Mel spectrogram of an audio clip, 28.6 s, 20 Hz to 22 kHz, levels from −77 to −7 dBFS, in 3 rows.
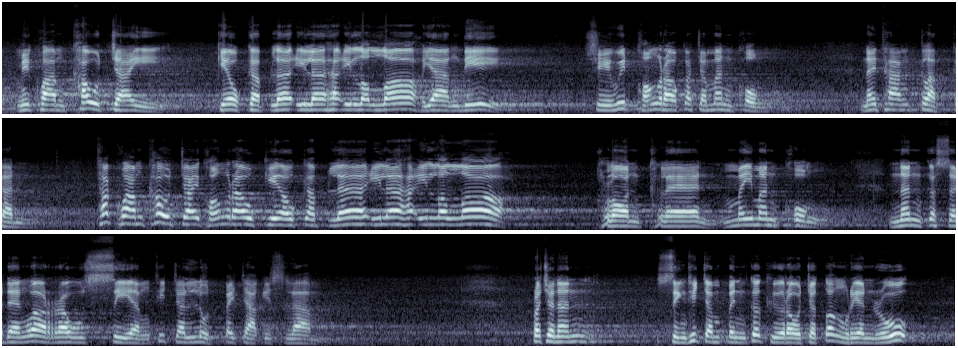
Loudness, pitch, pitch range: -21 LUFS, 195 Hz, 180-235 Hz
